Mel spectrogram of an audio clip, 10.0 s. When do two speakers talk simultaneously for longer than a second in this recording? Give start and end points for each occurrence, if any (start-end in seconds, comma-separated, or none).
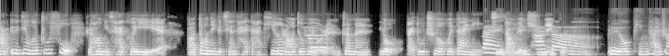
7.2-8.6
